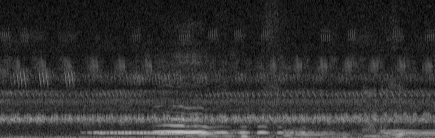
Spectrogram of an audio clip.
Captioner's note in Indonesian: suara menangis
